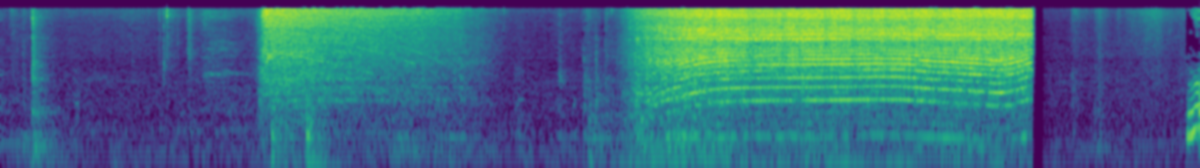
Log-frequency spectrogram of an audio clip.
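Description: Electric drill boring into a sheet-steel toolbox, drilling the ends off the latch fastenings: a short bout of drilling, then a longer steady whine that sags slightly in pitch before cutting off suddenly.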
